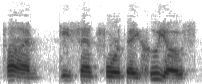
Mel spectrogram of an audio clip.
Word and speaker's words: huios: And there in the notes, I cite Galatians 4, which discusses the difference between a huios, which that H-U-I-O-S actually is pronounced in Greek with a W, and nepio, which is a little child.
